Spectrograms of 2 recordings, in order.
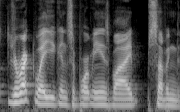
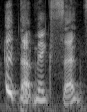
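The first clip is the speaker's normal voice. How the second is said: laughing; 8 semitones higher than usual. Real, not acted. Still laughing after the laugh.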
